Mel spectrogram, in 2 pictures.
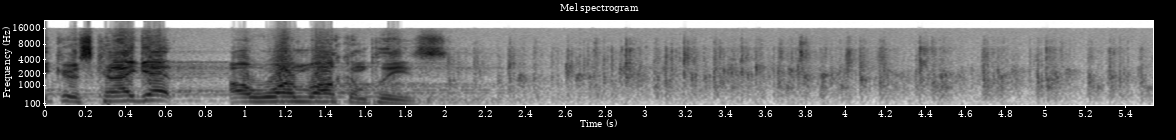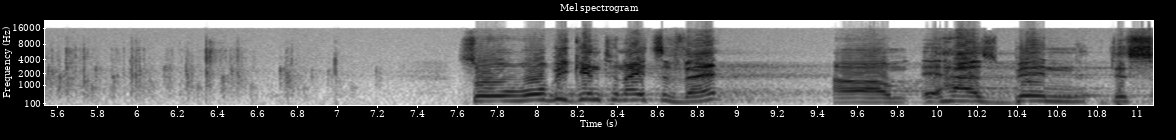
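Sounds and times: audience applauding: 0:02.0 - 0:07.3.

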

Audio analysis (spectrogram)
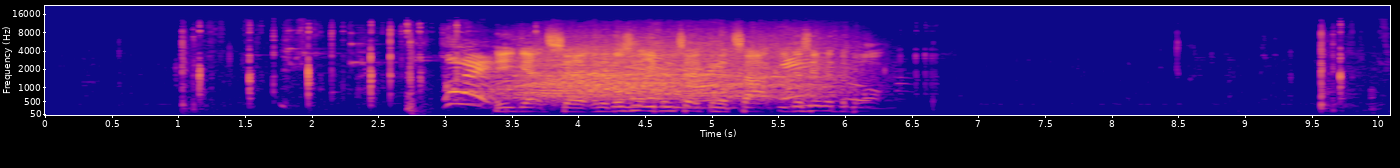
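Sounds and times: table tennis ball clicking: 0:01.0 - 0:02.9.

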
